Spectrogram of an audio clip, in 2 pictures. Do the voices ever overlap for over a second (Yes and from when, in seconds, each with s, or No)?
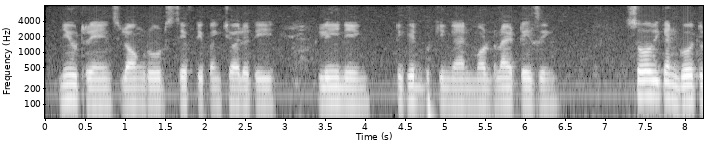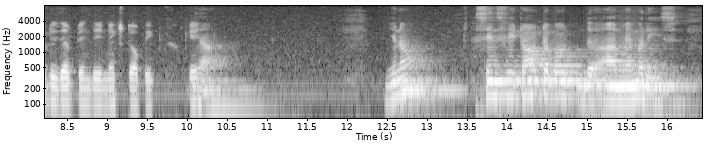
No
